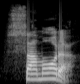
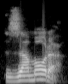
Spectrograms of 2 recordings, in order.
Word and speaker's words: Zamora: is not JZ but the letter Zed here in Spain especially on Mainland Spain is pronounced as a th sound similar to the way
